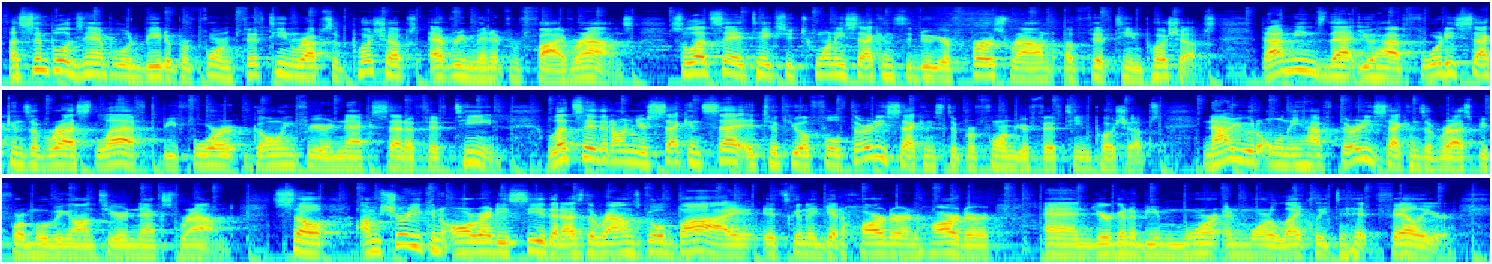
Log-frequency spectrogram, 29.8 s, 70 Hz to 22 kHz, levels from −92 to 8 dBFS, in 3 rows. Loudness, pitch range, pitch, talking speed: -25 LUFS, 115-150 Hz, 135 Hz, 235 wpm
